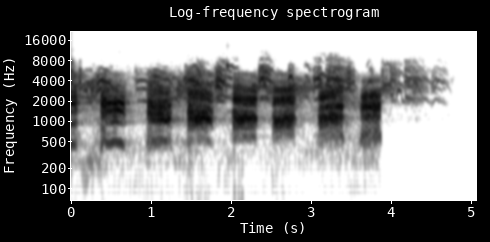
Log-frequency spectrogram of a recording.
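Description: Summer birds such as martins, warblers and herons call out in a run of about eight harsh, raspy bursts in quick succession, loud, with a fading trill at the end.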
